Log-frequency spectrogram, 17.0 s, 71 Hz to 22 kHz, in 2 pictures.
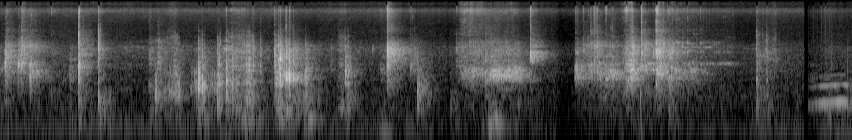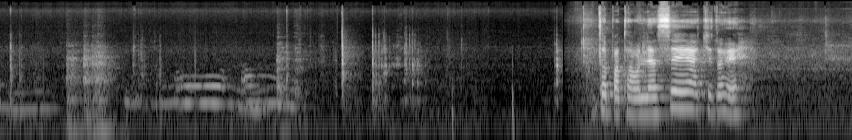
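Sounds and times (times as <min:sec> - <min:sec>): cookware and utensils clattering: 0:05.8 - 0:07.8
low steady hum: 0:07.9 - 0:17.0.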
